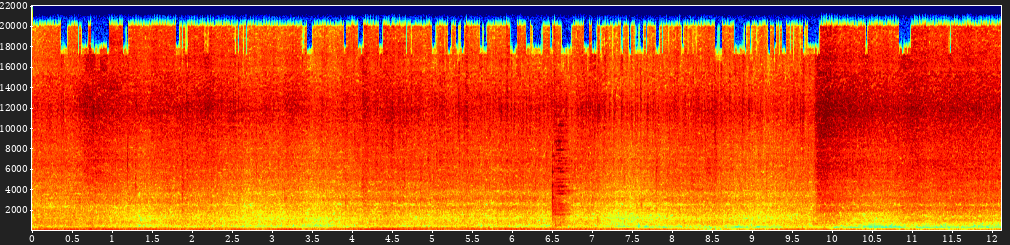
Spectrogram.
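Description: Masala fries in a pan with a continuous loud sizzle and hiss, flaring briefly a couple of times as water is poured in, with no talk over it.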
